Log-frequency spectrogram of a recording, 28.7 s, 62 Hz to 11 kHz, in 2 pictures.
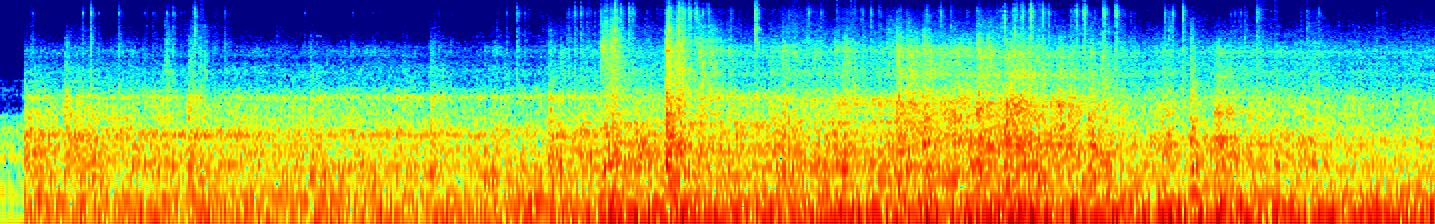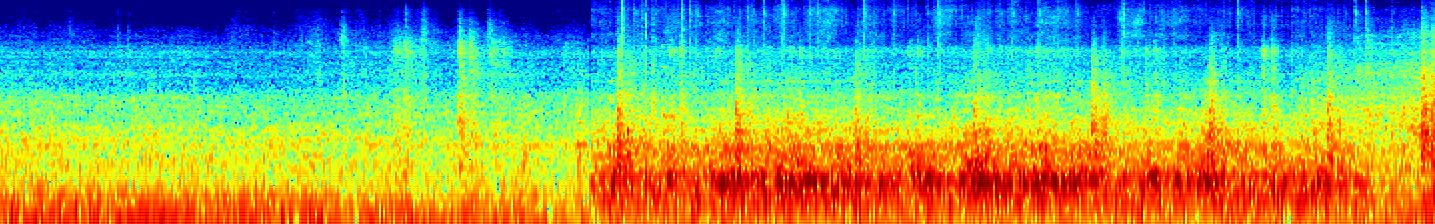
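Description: Limited express train running, heard from inside the carriage: a steady rumble with occasional clicks. About 20 seconds in it gets louder, and a steady low hum comes in.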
